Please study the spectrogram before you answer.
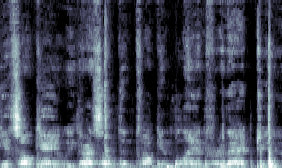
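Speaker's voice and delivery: unvoiced whisper, secretive; conspiratorial whisper. Vlogger whispering a secret plan to viewers. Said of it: "And it's like".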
